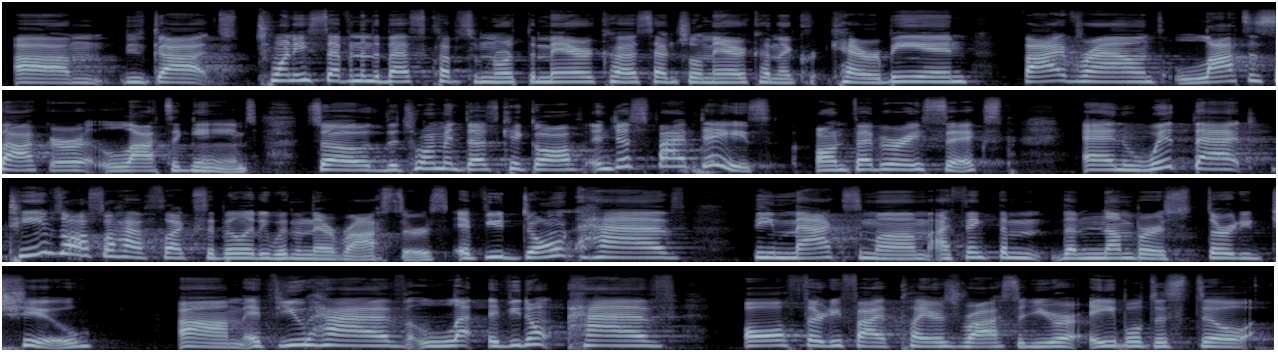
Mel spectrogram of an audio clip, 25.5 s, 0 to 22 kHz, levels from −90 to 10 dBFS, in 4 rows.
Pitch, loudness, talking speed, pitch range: 220 Hz, -26 LUFS, 185 wpm, 200-240 Hz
